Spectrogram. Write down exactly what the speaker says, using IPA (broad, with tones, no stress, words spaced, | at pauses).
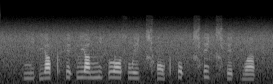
n̪i˨ʔ ja˥˧pʰe˦ʔlja˦n̪i˦ʔ lɔ˧swe˧ t͡ɕʰɔ̃˨˩pʰo˦ʔ t͡ɕʰe˥˧t͡ɕʰe˨t̚bã˨k̚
